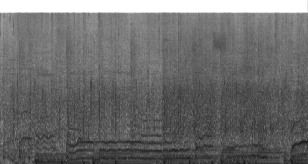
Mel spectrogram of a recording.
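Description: A loud audience applauds steadily throughout as a young man is welcomed onto a stage, the clapping blending with upbeat music that plays underneath, with sustained tones and a driving beat.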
